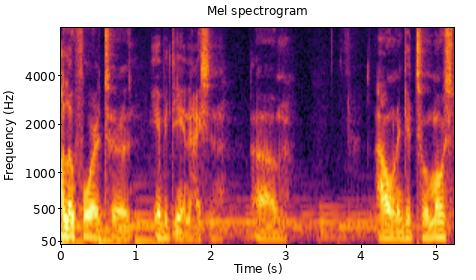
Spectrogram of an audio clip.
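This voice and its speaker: Over music in the background, a man speaks at a moderate pace with lively intonation. His very deep, low pitch is broken by long, frequent pauses. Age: 50s. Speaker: incarcerated program coordinator. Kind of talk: documentary interview answer. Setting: prison. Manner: passionate.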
